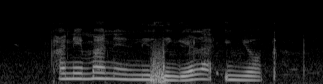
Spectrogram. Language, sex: Xhosa, female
